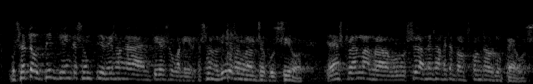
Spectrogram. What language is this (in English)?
Catalan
